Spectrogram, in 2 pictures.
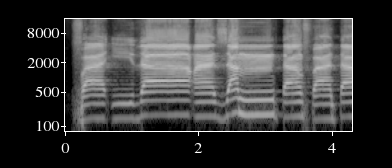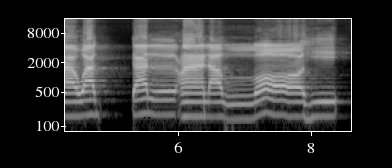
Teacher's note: lafaz Allah didahului fathah disebut lafaz Allah tafkhim atau tebal lanya kita ganti jadi lo mendekati huruf o · sukun bertemu bukan mim bukan ba ini disebut bacaan izhar syafawi cara bacanya bunyi mim sukun baca jelas rapatkan bibir tidak usah dengung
